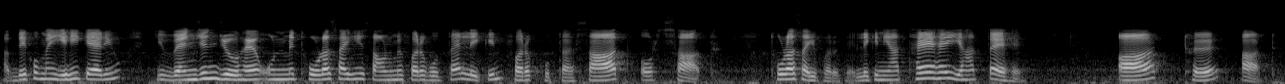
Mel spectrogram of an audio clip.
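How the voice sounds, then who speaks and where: A woman teaching young children Hindi vowel signs, patiently explaining step by step and sounding out words slowly. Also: fairly high pitch, dull audio. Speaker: primary school teacher. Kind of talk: Hindi phonics lesson over slides.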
